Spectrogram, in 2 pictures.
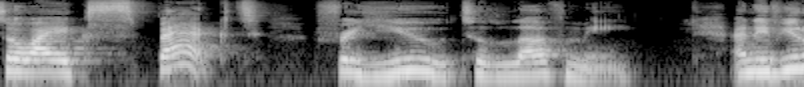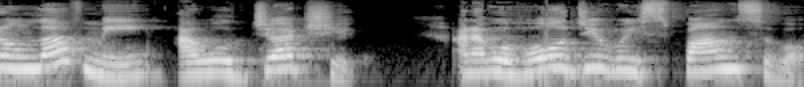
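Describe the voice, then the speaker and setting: A woman with a Spanish accent speaks at a fairly slow pace in a high pitch. Her tone is animated and her intonation lively. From Mexico, Guadalajara. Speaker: self-expression coach. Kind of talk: interview.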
